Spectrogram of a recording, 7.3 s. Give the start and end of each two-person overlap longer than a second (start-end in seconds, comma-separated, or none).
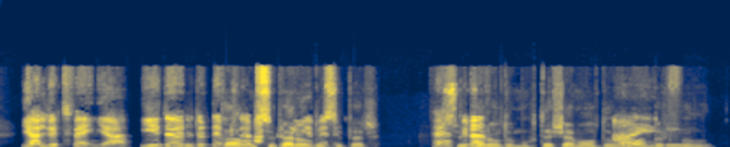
2.2-3.4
